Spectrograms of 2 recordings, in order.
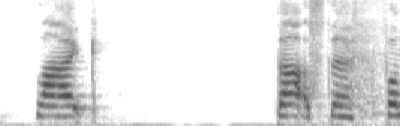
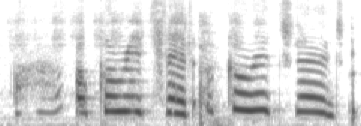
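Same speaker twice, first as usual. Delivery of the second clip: put-on higher, pleading little-boy voice; excited child calling; 8 semitones higher, 4 dB quieter than usual. Little boy begging his uncle for play, higher pleading. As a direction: call out like an eager child.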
